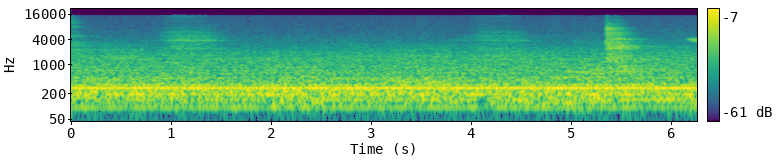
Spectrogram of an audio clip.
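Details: Steady broadband rushing noise like a passing vehicle, with a constant low electrical hum and a few brief hissing bursts.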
